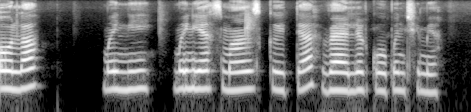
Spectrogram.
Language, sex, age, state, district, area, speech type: Kashmiri, female, 18-30, Jammu and Kashmir, Baramulla, rural, read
